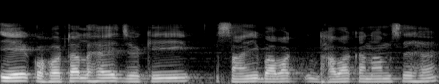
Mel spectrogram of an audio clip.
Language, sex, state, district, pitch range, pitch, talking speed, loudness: Hindi, male, Jharkhand, Deoghar, 135-150 Hz, 140 Hz, 165 wpm, -16 LUFS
